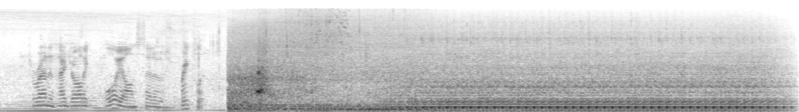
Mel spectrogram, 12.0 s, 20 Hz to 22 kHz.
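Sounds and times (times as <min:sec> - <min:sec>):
engine idling: 0:05.1 - 0:11.9.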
